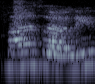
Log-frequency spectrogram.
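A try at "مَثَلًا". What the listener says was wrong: یہ جو حروف ہیں ان پہ بالکل کمپرومائز نہیں کرنا ان کو پڑھتے وقت. اب جب ہم مثالن کہیں گے تو ہماری آواز سین کی آئے گی، تو جب ہم مثالن پڑھیں گے تو پھر صحیح معنوں میں سا کی آواز کو ہم خارج کر سکیں گے.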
